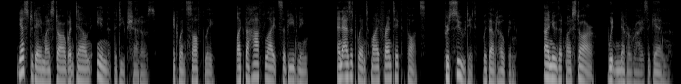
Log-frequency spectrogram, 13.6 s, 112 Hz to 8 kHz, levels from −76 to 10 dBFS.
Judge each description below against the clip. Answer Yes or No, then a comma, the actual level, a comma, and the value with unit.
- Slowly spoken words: No, average, 165 wpm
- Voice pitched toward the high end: No, low, 120 Hz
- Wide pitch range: No, average, 4.6 semitones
